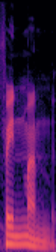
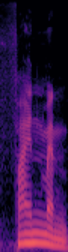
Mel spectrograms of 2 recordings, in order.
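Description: First: The name is read out letter by letter. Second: The name has its English pronunciation. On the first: The speaker calls it wrong. "Kalau saya dulu Feynman" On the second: The speaker calls it right. "itu Feynman"

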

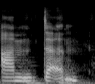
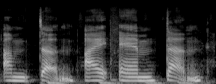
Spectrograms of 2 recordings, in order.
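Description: First: I and am are joined into one syllable. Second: I and am are said as separate words.

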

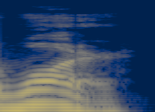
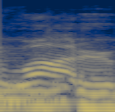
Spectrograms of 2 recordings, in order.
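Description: First: It is said in a New Jersey accent. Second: It is said in a neutral accent.

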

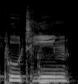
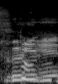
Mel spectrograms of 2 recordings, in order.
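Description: First: It is said the American way, ending in 'teen'. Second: It sounds like the Russian president's name. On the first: "the American way" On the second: "Did you just name it after the Russian president?"

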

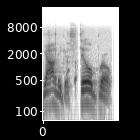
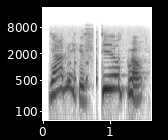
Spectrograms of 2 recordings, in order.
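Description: First: It is said in a flat, monotone voice. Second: It is said in a cute, lively, childlike way. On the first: "now she got a little monotone in the voice" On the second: "It was cute when it was like that"

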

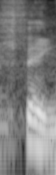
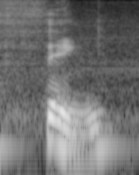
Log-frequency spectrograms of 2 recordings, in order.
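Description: First: It begins with an f sound. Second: It begins with a th sound. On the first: "a Cockney accent... It's like f, like an F sound" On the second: "not thing with your tongue between your teeth"

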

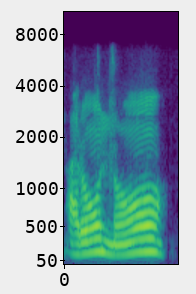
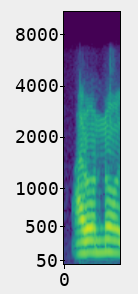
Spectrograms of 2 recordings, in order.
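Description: First: Said in a northern accent with drawn-out vowels. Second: Said in a plain accent with normal vowels. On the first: "everything was sort of extended" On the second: "if you want to say I don't know"

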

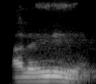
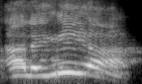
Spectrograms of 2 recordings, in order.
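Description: First: It is said softly without force. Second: It is said loudly with strong force.

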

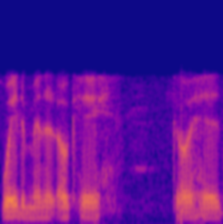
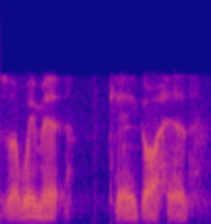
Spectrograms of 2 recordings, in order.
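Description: First: It is said in a standard, fully pronounced way. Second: It is said in a clipped Baltimore accent. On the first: "So that's" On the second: "That's my impression of my mother. My family's from Baltimore"

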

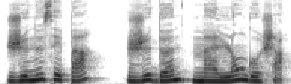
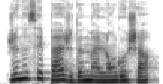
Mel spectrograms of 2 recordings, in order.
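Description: First: The phrase is spoken very slowly and carefully. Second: The phrase is spoken at a normal speed. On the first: "Vitesse tortue" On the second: "Version normale"

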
